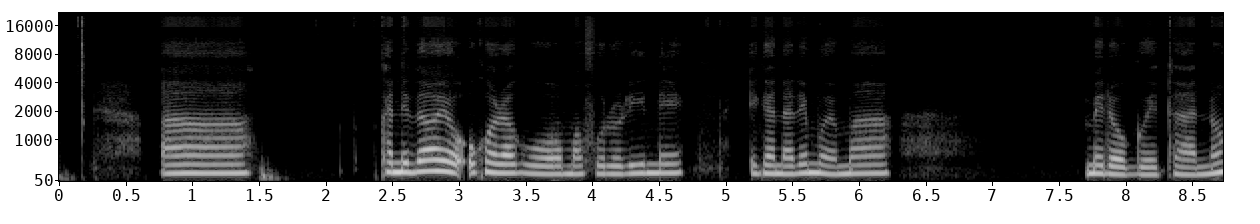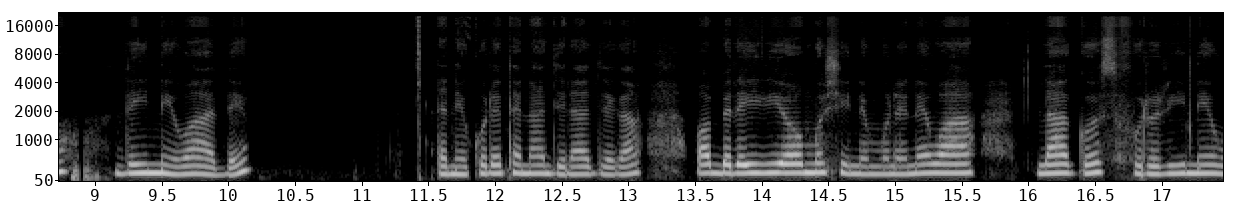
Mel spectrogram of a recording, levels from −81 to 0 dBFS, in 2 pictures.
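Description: Speech with two kinds of network damage. Lost packets rebuilt from error correction appear at 3.69, 4.49, 8.91, 9.95, 13.01 (just after "na njĩra njega") and 14.95 s: 40 to 60 ms stretches that turn rough and noisy without any gap, because a low-bitrate copy was decoded instead. Short concealed packet loss at 8.87 s is different: about 40 ms was extrapolated from the preceding sound, so it smears or wobbles rather than roughening.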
